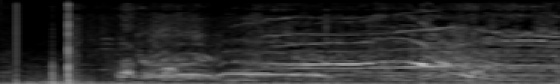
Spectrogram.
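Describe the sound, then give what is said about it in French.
Antares cargo rocket exploding seconds after liftoff from its Wallops Island launch pad. A few sharp bangs open a dense, loud rumbling roar, with onlookers' voices rising over it. “Quelques secondes seulement après le décollage, la fusée explose avec à bord une cargaison de fret à destination de la Station Spatiale Internationale.”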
